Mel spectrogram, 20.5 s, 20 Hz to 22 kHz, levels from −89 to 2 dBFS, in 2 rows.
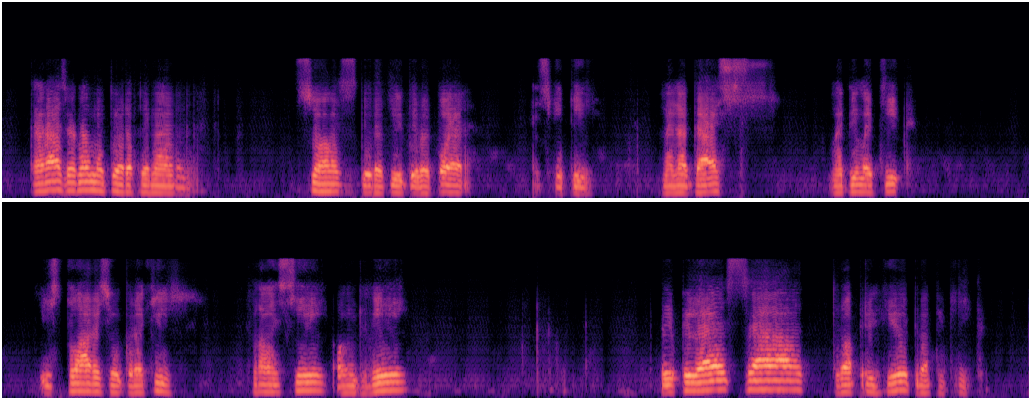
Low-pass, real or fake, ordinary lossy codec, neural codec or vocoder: none; fake; none; codec, 16 kHz, 1 kbps, FreqCodec, smaller model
